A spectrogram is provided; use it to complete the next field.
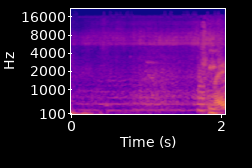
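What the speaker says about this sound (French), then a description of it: "Je suis embêté parce que je suis envahi de mouches" Houseflies buzzing in a home infested with them, a faint thin drone that swells and comes closer near the end.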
